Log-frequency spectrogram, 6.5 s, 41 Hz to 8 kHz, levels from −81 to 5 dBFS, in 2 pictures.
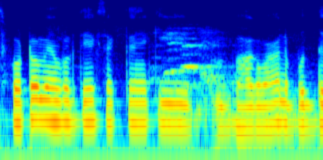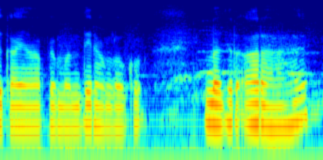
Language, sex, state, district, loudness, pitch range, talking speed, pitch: Maithili, male, Bihar, Begusarai, -24 LUFS, 120-140 Hz, 185 wpm, 130 Hz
